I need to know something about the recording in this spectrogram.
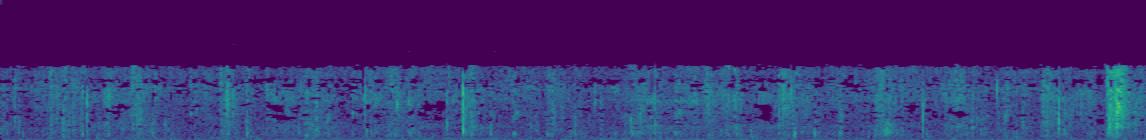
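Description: Footsteps on a cobblestone street: irregular clicks and scuffs of shoes on stone, two of them sharper, about three and a half and six and a half seconds in, over a steady low rumble.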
